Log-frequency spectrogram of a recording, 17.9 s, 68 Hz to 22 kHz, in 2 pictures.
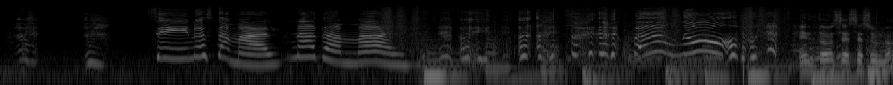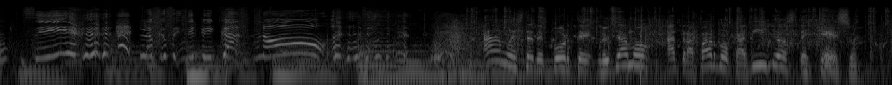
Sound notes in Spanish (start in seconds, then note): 11.9 riendo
